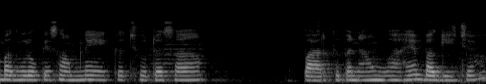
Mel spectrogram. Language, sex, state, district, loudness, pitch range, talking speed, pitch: Hindi, female, Bihar, Sitamarhi, -35 LUFS, 200-205 Hz, 125 wpm, 200 Hz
